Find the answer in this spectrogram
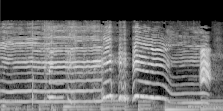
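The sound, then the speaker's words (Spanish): A person imitates a crow with loud, drawn-out cawing squawks that rise and fall in pitch over a steady low background hum. “el cuervo”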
